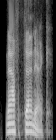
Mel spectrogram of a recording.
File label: "naphthenic", American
